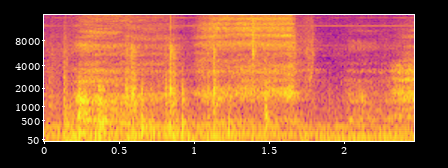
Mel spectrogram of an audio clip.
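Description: Quiet room with a steady low hum, faint breaths and small rustling movements.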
